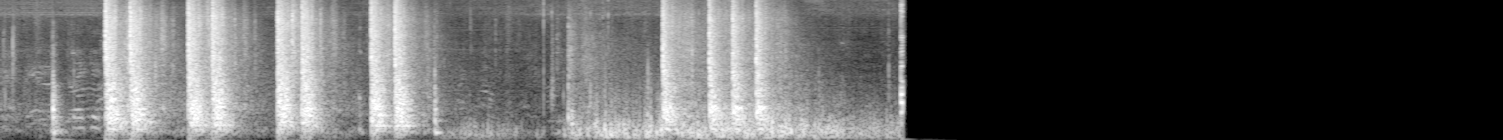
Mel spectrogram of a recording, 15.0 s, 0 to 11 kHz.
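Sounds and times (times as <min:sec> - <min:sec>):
rifle shots: 0:01.0 - 0:04.4, 0:06.6 - 0:08.0.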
